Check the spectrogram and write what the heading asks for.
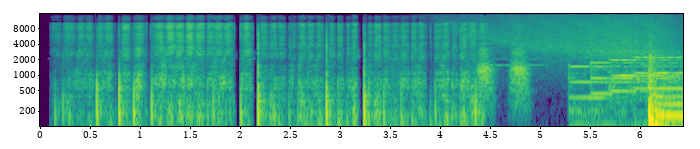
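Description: Crackling, scratching paper sound with many sharp clicks, then two short swishes and a rising swell with a few held notes in the last second, building into music.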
